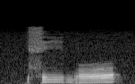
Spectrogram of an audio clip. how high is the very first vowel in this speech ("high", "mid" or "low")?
high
